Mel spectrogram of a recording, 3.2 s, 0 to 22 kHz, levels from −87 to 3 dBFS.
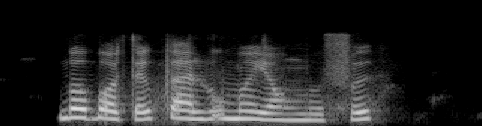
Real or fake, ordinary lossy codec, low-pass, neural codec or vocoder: fake; Opus, 24 kbps; 7.2 kHz; codec, 16 kHz, 0.8 kbps, ZipCodec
